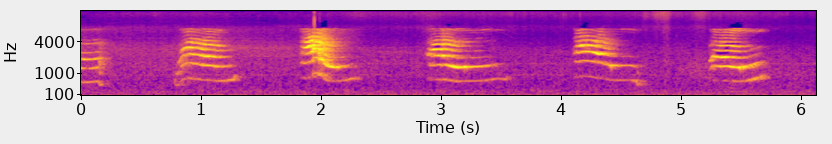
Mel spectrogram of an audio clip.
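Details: Domestic cat meowing repeatedly: six short, bending meows, each rising then falling in pitch, spaced roughly one second apart in a steady rhythm, with little else audible.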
